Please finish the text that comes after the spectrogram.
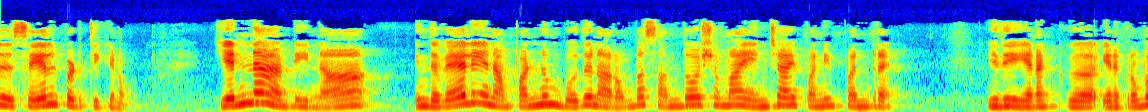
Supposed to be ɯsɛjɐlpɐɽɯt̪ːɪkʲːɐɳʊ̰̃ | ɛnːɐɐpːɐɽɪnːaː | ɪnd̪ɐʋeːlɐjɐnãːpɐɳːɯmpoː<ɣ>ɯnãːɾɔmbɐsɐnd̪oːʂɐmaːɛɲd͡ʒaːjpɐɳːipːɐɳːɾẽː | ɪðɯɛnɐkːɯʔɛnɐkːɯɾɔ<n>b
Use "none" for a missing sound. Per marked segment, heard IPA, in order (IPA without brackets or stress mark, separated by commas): ð, m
